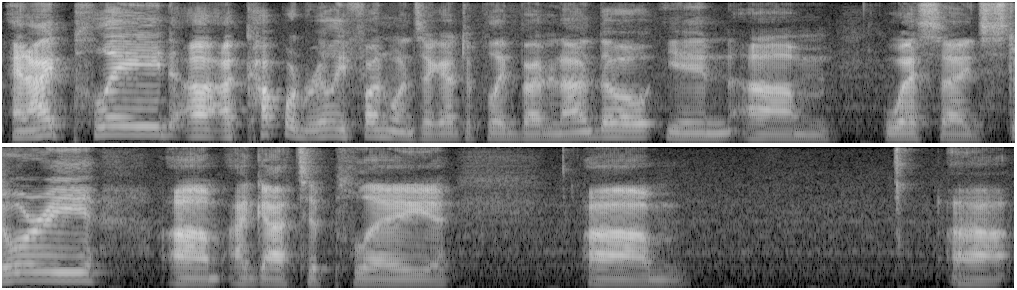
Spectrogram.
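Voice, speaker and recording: Man, deep voice, bright tone, casual review talk, stutters on words, lots of fillers. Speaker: tabletop RPG reviewer.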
